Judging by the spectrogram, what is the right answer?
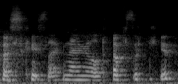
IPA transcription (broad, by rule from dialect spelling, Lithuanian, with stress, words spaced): ˈpɑːskʊɪ ˈsɐk nʲɛˈɡɐlˠ ˈtɐp sɐˈkʲiːt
